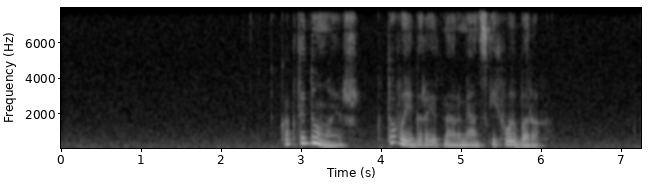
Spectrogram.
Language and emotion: Russian, neutral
